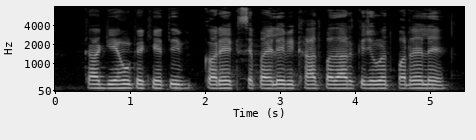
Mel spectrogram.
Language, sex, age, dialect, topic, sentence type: Magahi, male, 18-24, Western, agriculture, question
